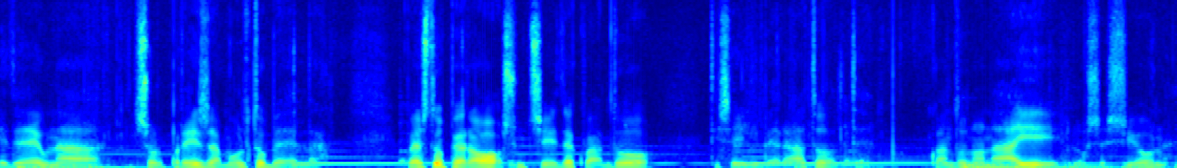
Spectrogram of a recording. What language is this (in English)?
Italian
